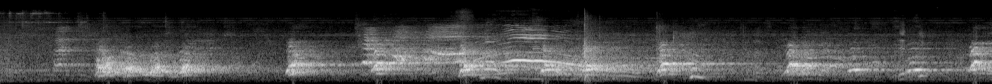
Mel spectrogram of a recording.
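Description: A woman calls out commands to a dog with animation.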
